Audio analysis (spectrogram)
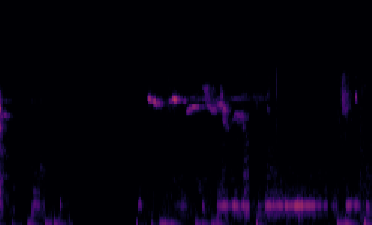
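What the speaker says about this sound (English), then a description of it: "the sound of the bird songs" Birds chirp and sing outdoors in a quiet setting in Chiang Rai, with faint thin calls scattered over a low steady hum.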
